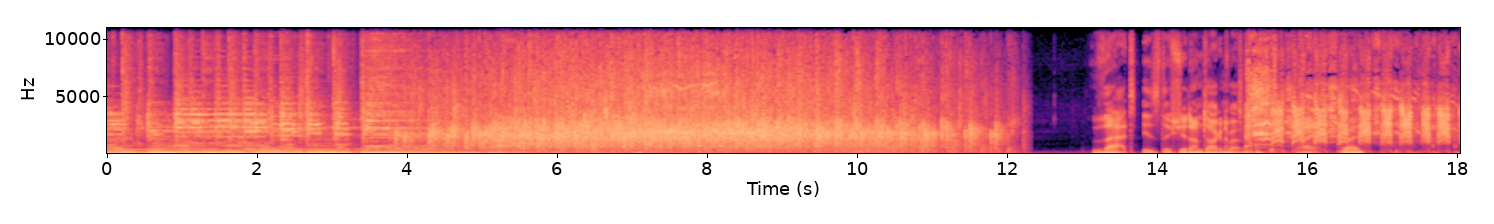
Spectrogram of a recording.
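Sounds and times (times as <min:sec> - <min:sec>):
crowd applauding: 0:03.4 - 0:12.3.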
